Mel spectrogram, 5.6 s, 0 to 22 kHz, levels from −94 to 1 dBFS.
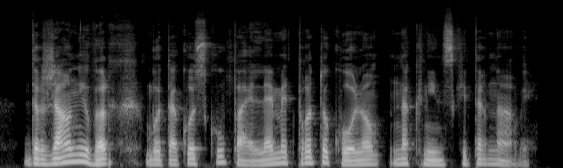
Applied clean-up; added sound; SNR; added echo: neural mask model Resemble Enhance denoiser.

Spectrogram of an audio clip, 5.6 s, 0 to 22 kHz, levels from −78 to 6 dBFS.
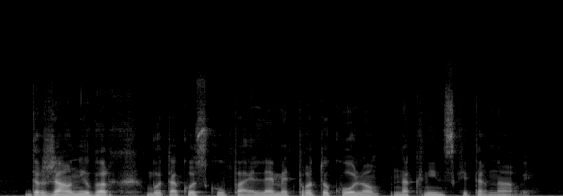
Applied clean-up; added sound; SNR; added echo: none; none; none; none.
